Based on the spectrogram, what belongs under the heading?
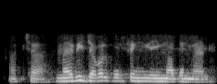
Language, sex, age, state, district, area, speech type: Hindi, male, 18-30, Madhya Pradesh, Jabalpur, urban, conversation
